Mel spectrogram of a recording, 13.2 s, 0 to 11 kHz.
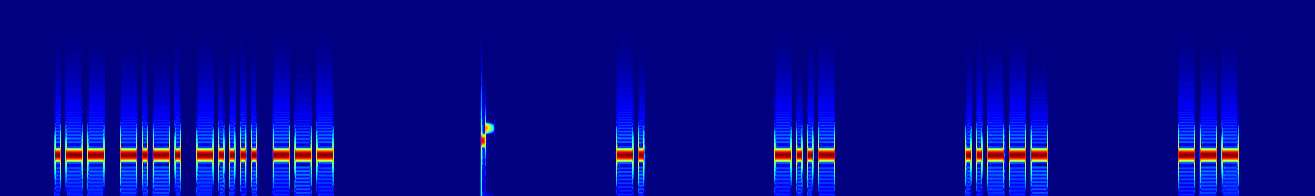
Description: Morse code, heard as a keyed tone, about 22 wpm, spaced as for 9 wpm, 700 Hz. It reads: WC6O NX2O
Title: USA Call Signs - 4 Characters - 8x Character Spacing - 22wpm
